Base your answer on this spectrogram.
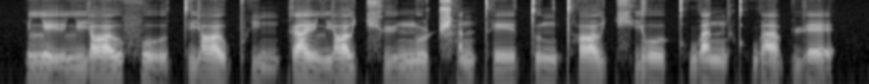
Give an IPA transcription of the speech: l ḛ˨˩ ɪ̯ l j ɑ˧˥ ʊ̯ f o̰˨˩ ʊ̯ t̪ j ɑ˧˥ ʊ̯ pʰ ḭ˨˩ ŋ k a˥˩ ɪ̯ l j ɑ˥ ʊ̯ t͡ɕʰ y˧˥ n̪ u˥˩ ʈ͡ʂʰ a˩ n t̪ʰ e˧˥ ɪ̯ t̪ ʊ˥˧ ŋ t̪ʰ ɑ˥˧ ʊ̯ t͡ɕʰ j o˥˧ ʊ̯ kʰ w a˥˩ n kʰ w ä˧˥ p ɥ ɛ˥˩

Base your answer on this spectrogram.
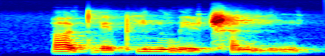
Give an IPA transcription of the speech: ɑ˥˩ ʊ̯ t̪ ɥ ɛ˧˥ pʰ i˥ n l w e˨˩ ɪ̯ ʈ͡ʂʰ a˥˩ n i˧˥ n

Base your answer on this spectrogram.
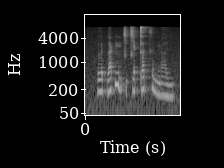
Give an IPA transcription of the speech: l ə˨˩ p̚ l a˦˥ k̚ ŋ ə̰˧˨ m t͡ɕ ɨ̰˧˨ t͡ɕ a˨˩ k̚ t̪ a˦˥ t̚ x ə̤˨˩ n ŋ a̤˨˩ j

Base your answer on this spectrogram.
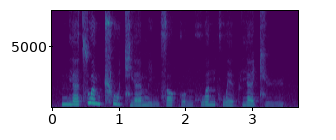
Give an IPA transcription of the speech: n̪ j ɛ˧˥ t͡s w ə˥˧ n ʈ͡ʂʰ u˥˩ t͡ɕ j ɛ˧˥ m i˨˩ ŋ s ɤ˥˩ k ʊ˨˩ ŋ x w ə˥ n kʰ w e˨ ɪ̯ pʰ j ɛ˥˩ t͡ɕ y˨˩˦

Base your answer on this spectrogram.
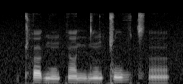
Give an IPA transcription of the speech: ʈʰ ɐ˦ ɡ ũ˨ k ã˦ nʲ d ũ˦ ǀ u˥ v t͡sʼ ɐ̃˩

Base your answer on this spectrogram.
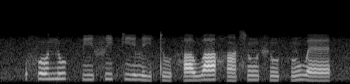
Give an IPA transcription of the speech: f o˦ n u˦ k͡p i˧ f i˦ k i˧ l i˨ t u˨ h a˧ w a˧ h ã˨ s ũ˧ ʃ ũ˨ h ũ˨˦ w ɛ˧

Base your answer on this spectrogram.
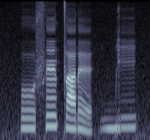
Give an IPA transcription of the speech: o˧ s ɛ̃˦ t a˧ ɾ ɛ˨ | ɡ͡b i˦

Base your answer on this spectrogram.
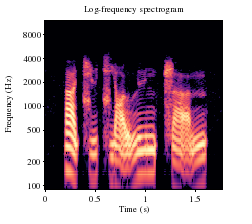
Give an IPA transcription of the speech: ä˥˩ t͡ɕ y˧˥ t͡ɕ j ɑ̰˨˩ ʊ̯ l y˥ n ʈ͡ʂ a̰˨˩˦ n

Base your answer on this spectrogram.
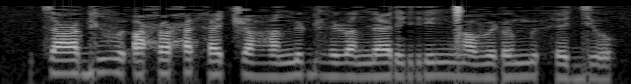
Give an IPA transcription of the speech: t͡s e ʕ ɯ ɡ i v ø ʔ ɑ ħ ø ħ i h æ t͡ʃ ɑ ɦ ɑ n ɯ ɖʱ e ɭ ɑ n æ ɾ i rʲ e ŋ͡ǀ ɑ v e ɽ ø m y h e dʲ o

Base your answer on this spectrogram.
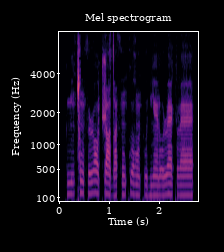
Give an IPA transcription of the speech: mʲ ɔ̃ ǀ ũ θ ɹ ɔ t͡ʃ o dˤ u θ ũ k u ʁʷ æ̃ k u bʲ æ̃ ɾ o ɹ æ k β æ

